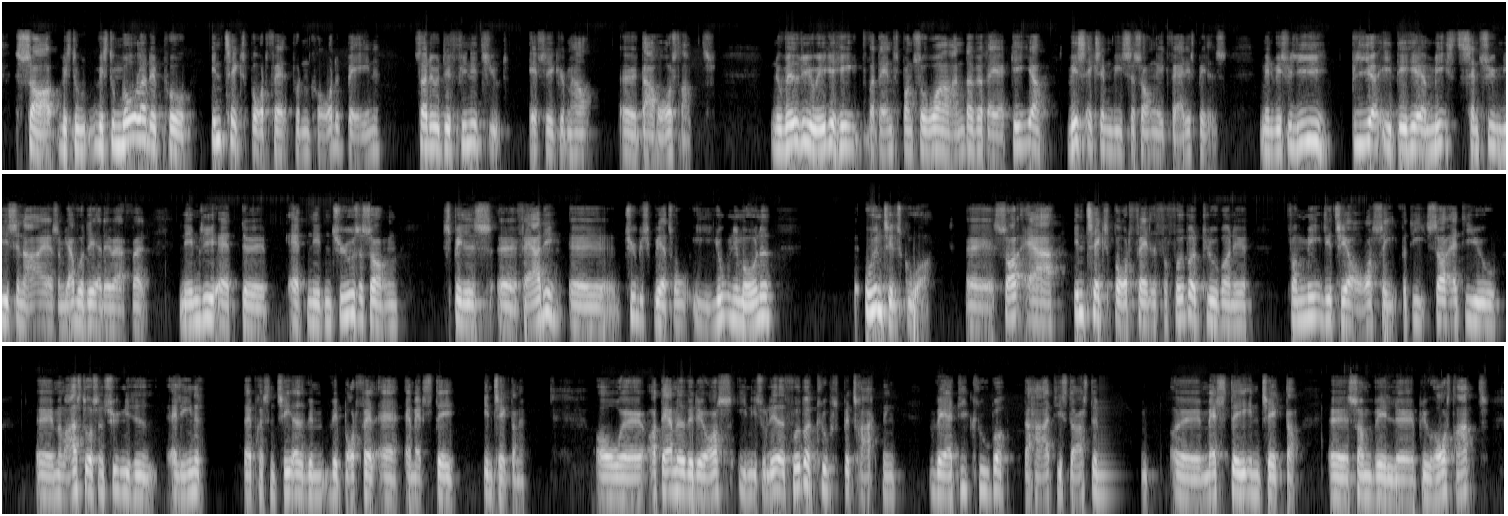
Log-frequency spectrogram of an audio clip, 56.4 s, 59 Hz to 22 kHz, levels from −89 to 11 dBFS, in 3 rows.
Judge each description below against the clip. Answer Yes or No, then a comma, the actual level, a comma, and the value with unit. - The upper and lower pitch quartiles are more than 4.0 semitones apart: No, average, 3.3 semitones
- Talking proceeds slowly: Yes, slow, 130 wpm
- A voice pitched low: Yes, low, 125 Hz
